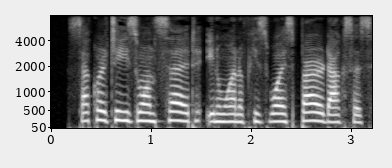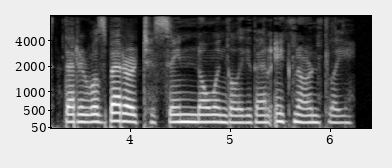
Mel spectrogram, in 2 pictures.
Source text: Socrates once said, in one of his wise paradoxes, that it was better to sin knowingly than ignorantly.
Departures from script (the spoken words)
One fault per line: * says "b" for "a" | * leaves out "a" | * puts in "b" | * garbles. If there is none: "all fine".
all fine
